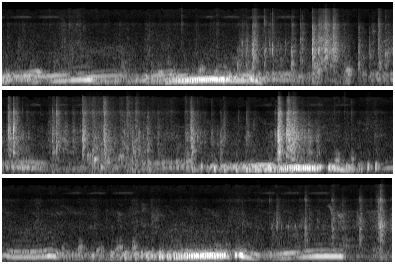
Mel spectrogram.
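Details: Pigeons from a house farm in a Chittagong District village, Bangladesh, male and female in a fight: repeated low rolling coos rising and falling, three louder swells, with wing claps and bumps.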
